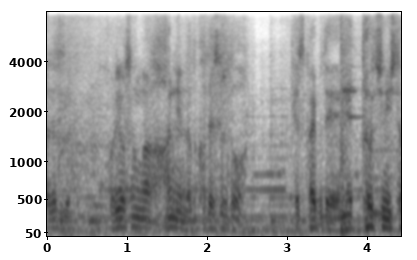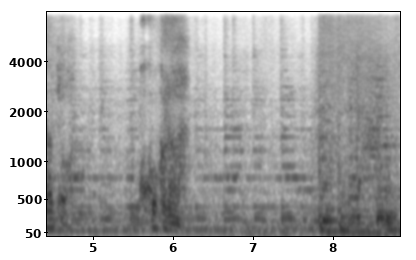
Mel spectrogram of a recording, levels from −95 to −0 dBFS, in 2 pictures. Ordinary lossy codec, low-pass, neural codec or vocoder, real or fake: none; none; codec, 16 kHz, 6 kbps, DAC; fake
